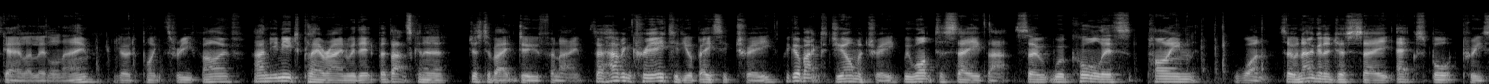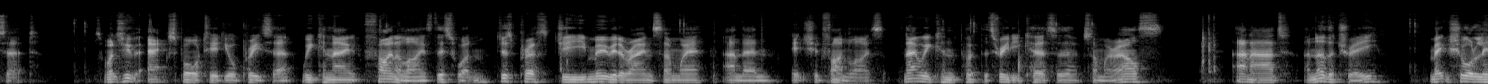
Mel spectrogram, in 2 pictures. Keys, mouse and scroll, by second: 0.8 KP_Decimal, 1.0 KP_5, 1.5 KP_Enter, 2.4 scroll down 1, 5.8 click, 9.8 click, 11.6-12.4 typing, 12.7 click, 15.6 click, 18.6 right click, 20.4 g, 21.6 click, 24.5 click, 26.9 shift+a, 28.9 click.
